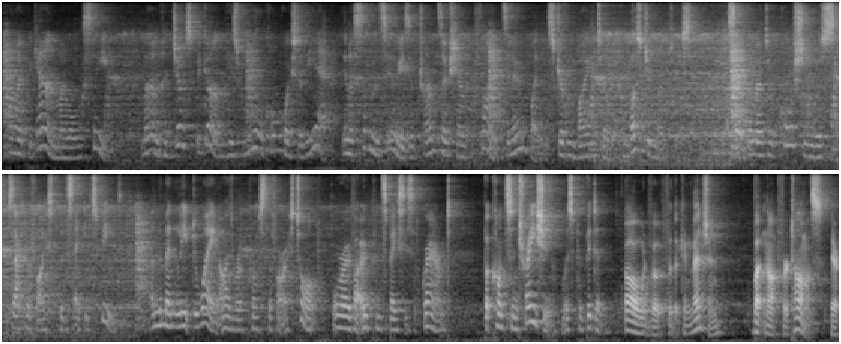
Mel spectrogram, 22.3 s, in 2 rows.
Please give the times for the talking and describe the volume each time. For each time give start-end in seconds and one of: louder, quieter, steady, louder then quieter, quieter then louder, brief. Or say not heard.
0.1-22.2 louder.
